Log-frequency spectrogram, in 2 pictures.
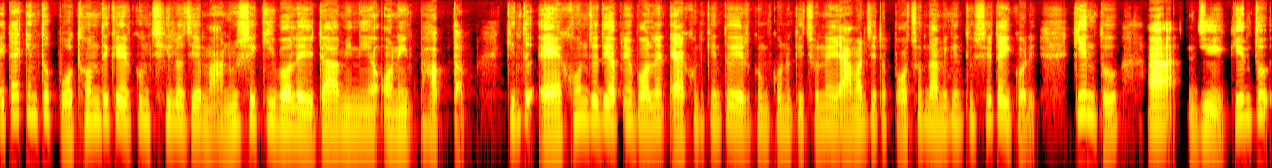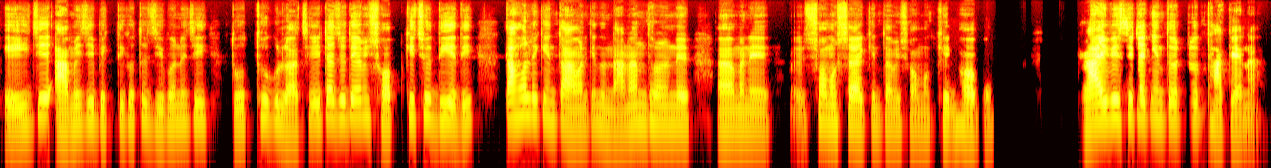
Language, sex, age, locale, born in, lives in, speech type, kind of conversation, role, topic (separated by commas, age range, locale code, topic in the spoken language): Bengali, male, 25-29, bn-BD, Bangladesh, Bangladesh, conversation, podcast, guest, কাজ ও ব্যক্তিগত জীবনের তথ্য কীভাবে আলাদা রাখবেন?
